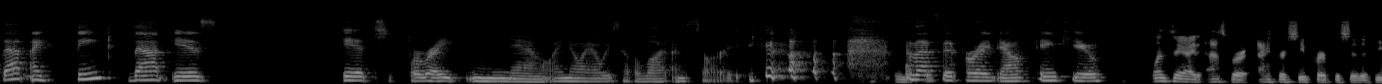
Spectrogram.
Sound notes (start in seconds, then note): 7.7 laughs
